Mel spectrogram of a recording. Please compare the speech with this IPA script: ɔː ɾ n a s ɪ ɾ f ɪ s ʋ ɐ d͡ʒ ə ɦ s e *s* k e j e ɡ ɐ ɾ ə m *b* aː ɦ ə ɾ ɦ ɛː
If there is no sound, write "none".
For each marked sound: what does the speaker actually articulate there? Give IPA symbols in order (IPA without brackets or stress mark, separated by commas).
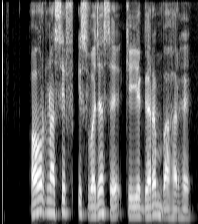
none, b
